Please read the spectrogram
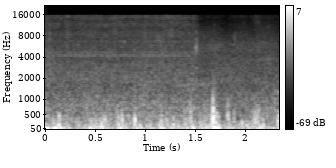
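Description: Wind buffeting the microphone: a low, uneven rumble that flutters irregularly.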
